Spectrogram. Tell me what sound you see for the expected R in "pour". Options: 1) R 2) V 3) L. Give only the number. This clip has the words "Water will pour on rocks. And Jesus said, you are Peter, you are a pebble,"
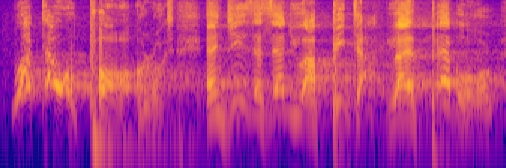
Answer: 3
